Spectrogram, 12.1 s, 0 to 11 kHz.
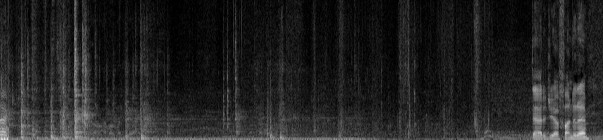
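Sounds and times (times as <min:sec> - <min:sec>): knocks and clicks of handling: 0:00.2 - 0:03.7, 0:04.3 - 0:08.7.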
